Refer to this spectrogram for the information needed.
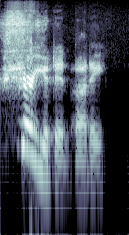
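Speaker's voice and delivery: put-on soft, grandfatherly old man voice. Nodding at a character who boasts about a kill, in a grandpa voice. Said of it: "I say in like a grandpa like voice".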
